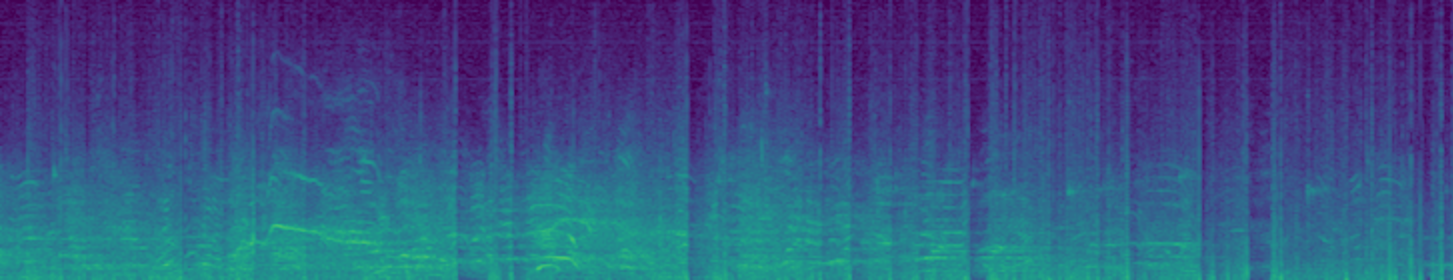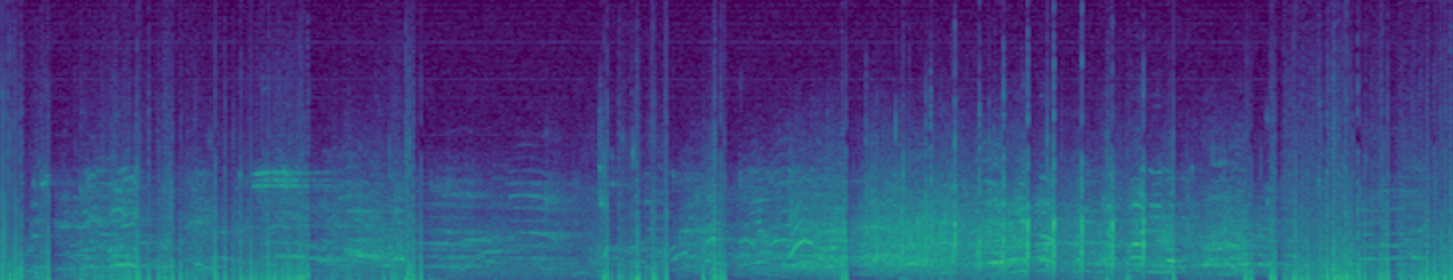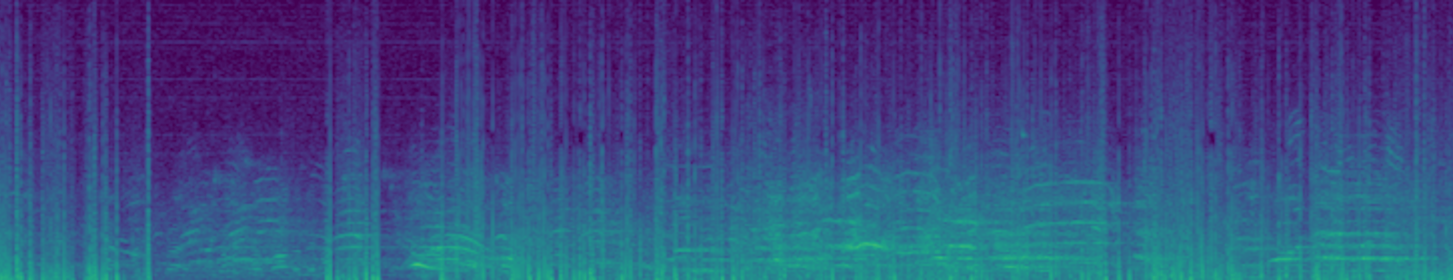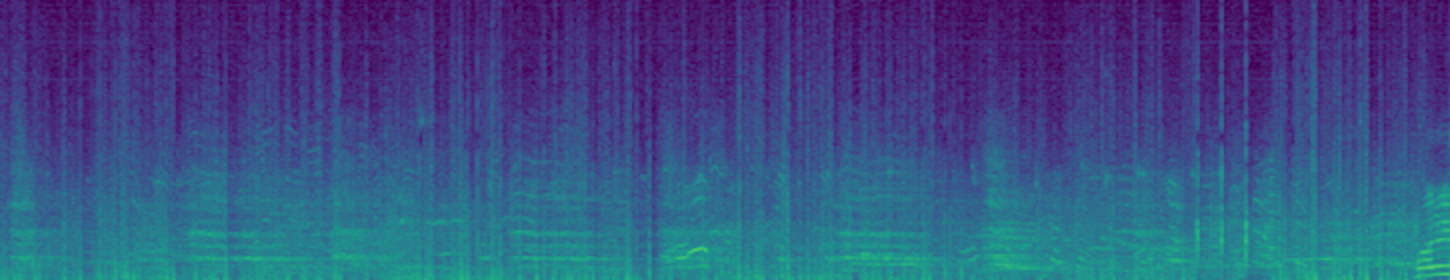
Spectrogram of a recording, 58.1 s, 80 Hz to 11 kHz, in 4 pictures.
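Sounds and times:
crowd voices and shouting: 0:00.0 - 0:58.0.

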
